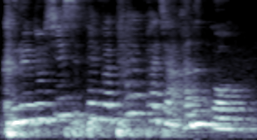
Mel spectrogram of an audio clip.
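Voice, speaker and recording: A high, lively female voice of a woman around fifty tells her personal story to a room, emotional and laughing as she goes, with a dark, mellow tone. She is caught from a distance in a very echoey hall. Faint noise sits under the sound. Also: moderate pace. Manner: animated, emotional, often laughing while talking. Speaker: speaker giving a personal testimony. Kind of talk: storytelling talk to an audience with slides.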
